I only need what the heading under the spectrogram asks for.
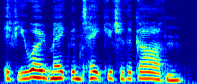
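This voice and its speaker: Woman voicing a breathless, high-pitched young girl. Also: quick pace, a little mellow, breathy edge. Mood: pleading. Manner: breathless, tumbling words. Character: young girl, earnest, excitable, pleading.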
